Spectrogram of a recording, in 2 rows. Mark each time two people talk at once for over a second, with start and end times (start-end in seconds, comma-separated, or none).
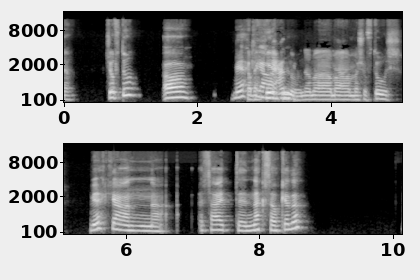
none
